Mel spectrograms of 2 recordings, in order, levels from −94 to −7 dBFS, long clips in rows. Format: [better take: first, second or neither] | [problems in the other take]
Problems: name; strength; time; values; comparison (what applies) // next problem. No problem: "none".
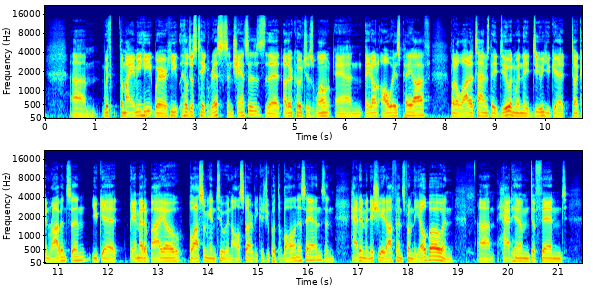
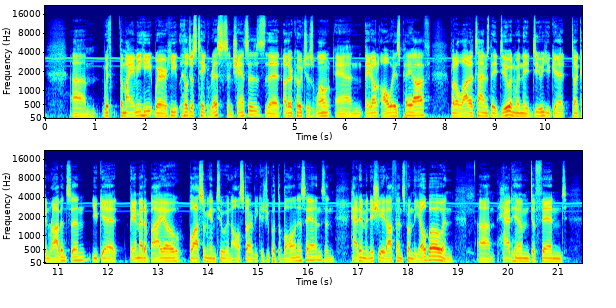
first | high-pitched whine; faint; throughout; 3 kHz, 25 dB below the speech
